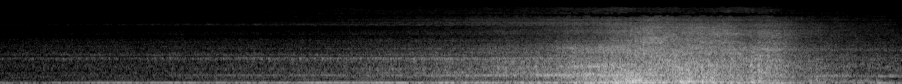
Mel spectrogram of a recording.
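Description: Class 170 Turbostar diesel multiple unit approaching and passing at speed. The rumble of its engines and wheels on the rails grows steadily, peaks about six to seven seconds in as the train goes by, then fades.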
